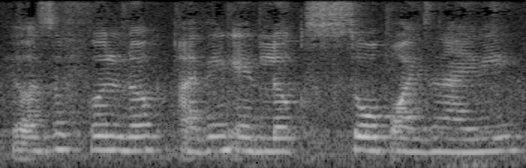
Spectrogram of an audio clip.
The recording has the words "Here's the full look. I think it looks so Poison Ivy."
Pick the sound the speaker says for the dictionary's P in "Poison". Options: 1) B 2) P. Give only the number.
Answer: 2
